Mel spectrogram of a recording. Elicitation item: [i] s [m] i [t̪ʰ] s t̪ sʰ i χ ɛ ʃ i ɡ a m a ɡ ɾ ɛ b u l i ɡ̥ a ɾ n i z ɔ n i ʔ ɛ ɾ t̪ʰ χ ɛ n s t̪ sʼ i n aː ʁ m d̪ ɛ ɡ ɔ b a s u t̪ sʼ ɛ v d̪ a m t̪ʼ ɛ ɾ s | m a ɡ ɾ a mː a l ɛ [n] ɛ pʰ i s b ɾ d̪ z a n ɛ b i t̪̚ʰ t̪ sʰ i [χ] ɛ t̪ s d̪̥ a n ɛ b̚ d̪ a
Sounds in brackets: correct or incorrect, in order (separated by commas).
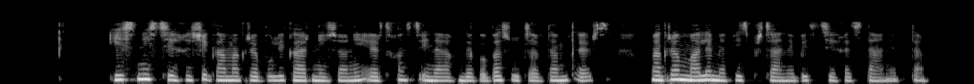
correct, incorrect, incorrect, incorrect, correct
